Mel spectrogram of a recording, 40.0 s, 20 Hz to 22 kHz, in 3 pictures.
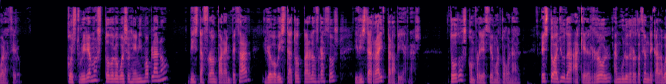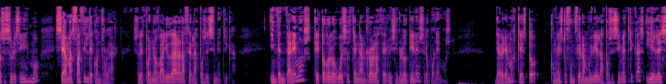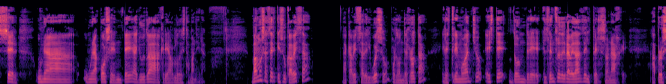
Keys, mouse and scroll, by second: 36.2 right click, 38.5 click.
